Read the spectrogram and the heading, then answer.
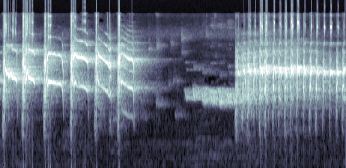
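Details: Grey-cheeked bulbul in full gacor song for tutoring or luring other grey-cheeked bulbuls; six loud whistled down-slurred notes in a quick series, a lower flat tone, then a long fast buzzy chattering trill.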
